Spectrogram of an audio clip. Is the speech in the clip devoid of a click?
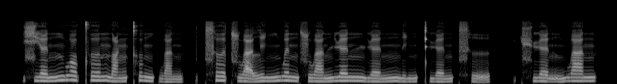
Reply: yes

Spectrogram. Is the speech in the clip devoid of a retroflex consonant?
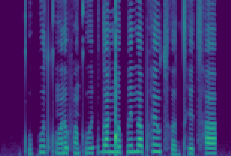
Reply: yes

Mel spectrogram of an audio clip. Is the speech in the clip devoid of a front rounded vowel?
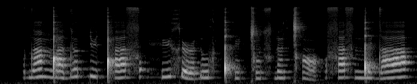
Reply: no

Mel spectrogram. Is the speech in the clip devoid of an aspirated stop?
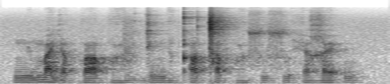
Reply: yes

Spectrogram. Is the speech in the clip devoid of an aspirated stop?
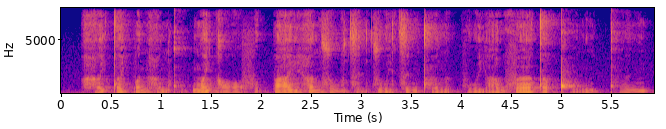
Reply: no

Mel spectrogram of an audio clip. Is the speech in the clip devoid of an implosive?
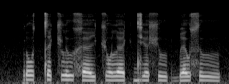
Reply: yes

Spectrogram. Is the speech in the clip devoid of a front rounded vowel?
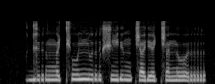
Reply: yes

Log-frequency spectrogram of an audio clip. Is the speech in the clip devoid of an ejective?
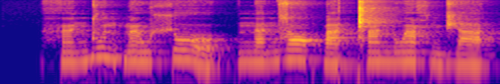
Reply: yes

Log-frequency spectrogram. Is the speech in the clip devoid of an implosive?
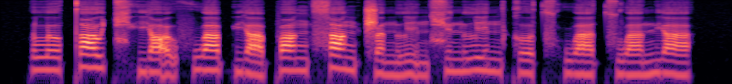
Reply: yes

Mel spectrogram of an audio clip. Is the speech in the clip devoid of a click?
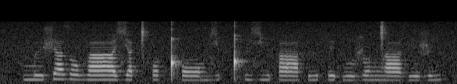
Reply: no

